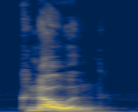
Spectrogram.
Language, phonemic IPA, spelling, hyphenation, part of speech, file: Dutch, /ˈknɑu̯.ə(n)/, knauwen, knau‧wen, verb, Nl-knauwen.ogg
- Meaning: to gnaw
